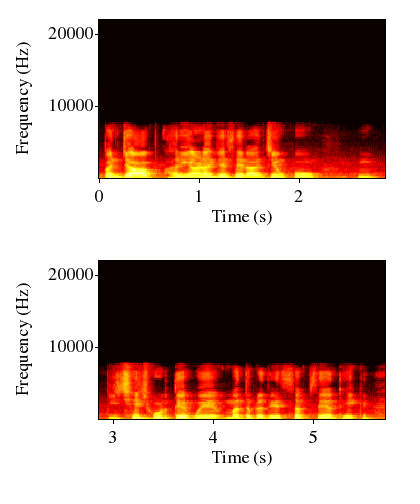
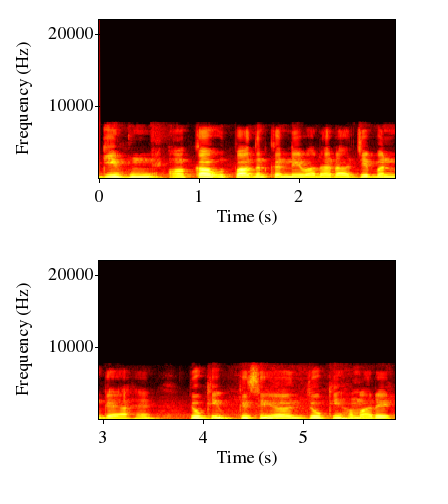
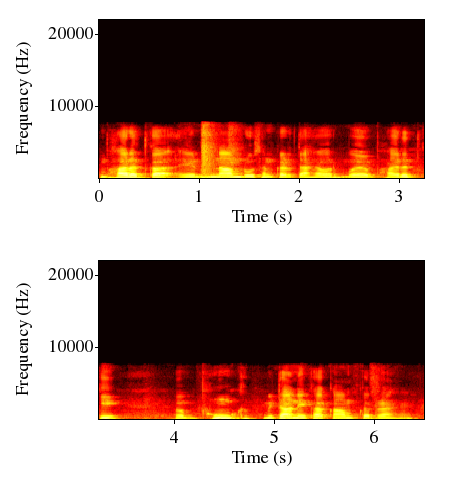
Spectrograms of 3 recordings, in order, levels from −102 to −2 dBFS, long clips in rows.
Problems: constant background noise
